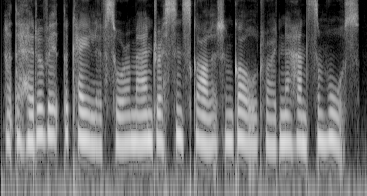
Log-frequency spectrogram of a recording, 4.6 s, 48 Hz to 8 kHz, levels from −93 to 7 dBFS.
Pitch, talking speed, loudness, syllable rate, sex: 200 Hz, 250 wpm, -16 LUFS, 5.9 syllables/s, female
